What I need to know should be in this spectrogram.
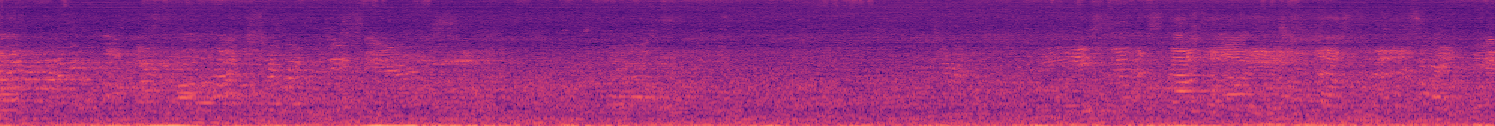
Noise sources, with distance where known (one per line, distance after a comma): person or small group talking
